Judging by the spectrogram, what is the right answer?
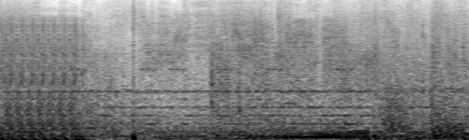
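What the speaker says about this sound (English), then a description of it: "So we're just going to shoot it from here." In the video game Slave Zero, weapon fire pounds a generator in a dense, rapid barrage of shots over a constant mechanical drone, with one sharper crack standing out early on.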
